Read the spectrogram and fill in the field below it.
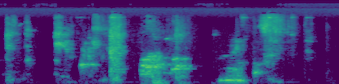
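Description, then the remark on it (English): A dog lets out a quick series of short, excited barks and high yips, moderately loud, with brief pauses between the bursts, as someone arrives home. “The dog started barking.”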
